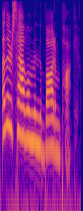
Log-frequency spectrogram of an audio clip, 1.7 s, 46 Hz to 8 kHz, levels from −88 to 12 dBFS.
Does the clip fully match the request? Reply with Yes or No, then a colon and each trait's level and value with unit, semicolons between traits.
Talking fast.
Yes: fast, 250 wpm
